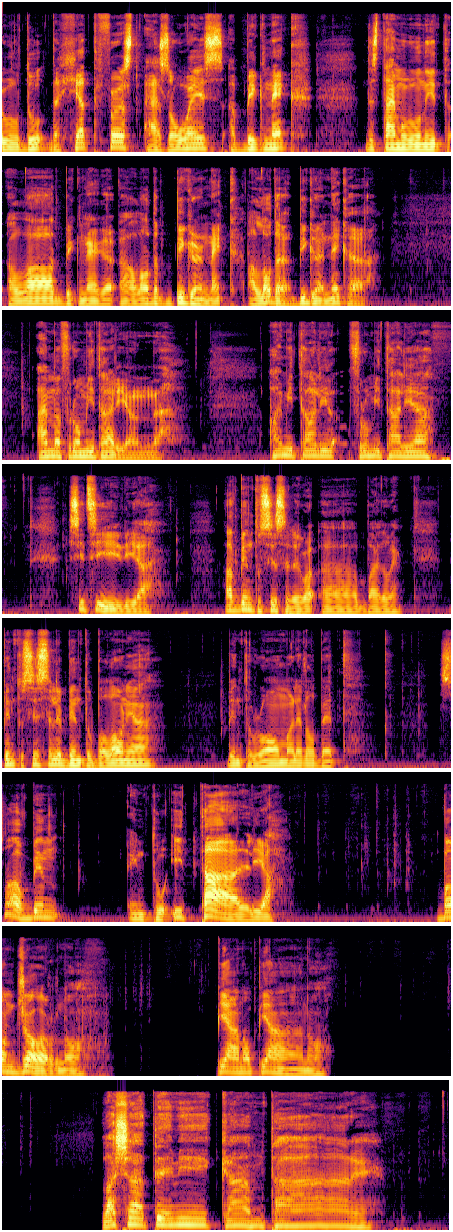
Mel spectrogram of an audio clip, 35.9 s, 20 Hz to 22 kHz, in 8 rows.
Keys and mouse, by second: 19.2-21.7 alt+drag, 24.4 ctrl+r, 26.2 2, 27.4-28.1 typing, 31.3 1, 34.0 2.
